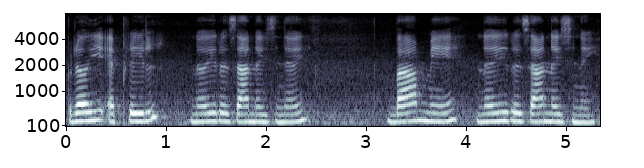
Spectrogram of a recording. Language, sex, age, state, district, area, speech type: Bodo, female, 18-30, Assam, Kokrajhar, rural, spontaneous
